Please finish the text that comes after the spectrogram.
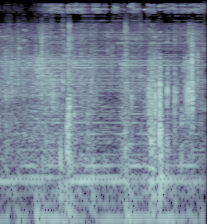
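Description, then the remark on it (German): Horses' hooves clop at an unhurried walk as a rider leads his horse down a path from a rise into a hollow with the others following, several uneven thuds over a low steady rumble, with no one speaking. “ließ sein Pferd Dancer einen Weg von der Anhöhe hinab in die Senke finden und die anderen folgten ihm”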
